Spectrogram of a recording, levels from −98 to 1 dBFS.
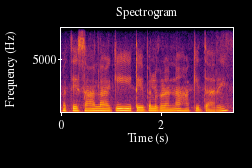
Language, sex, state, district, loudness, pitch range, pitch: Kannada, female, Karnataka, Koppal, -15 LUFS, 175-185 Hz, 180 Hz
